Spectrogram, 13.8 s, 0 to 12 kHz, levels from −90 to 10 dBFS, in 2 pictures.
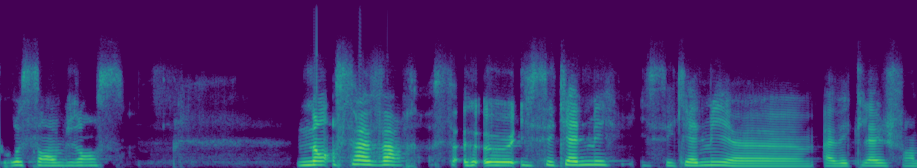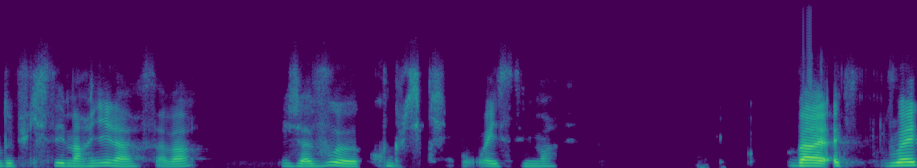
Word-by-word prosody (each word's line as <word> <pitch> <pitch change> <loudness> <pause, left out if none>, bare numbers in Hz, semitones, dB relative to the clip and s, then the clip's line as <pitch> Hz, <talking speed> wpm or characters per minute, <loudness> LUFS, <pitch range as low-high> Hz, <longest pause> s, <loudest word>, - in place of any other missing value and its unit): grosse 235 +1 -2
ambiance. 220 +1 -3 1.3
Non, 255 +2 +6
ça 285 +1 +5
va 260 0 +6
r - - -17 0.3
heu, - - +1 0.2
heu, - - +5
il 225 - -6
s'est 240 +3 -5
calmé. 260 0 +3 0.2
Il 210 - -21
s'est 205 +1 -11
calmé, 225 +1 0
heu, 175 -2 -2
avec 185 0 -4
l'âge, 200 -1 -1
enfin 185 -1 -11
depuis 180 -1 -10
qu'il - - -15
s'est 200 - -5
marié, 185 +3 -5
là, 170 -3 -4
ça - - -14
va. 180 - -7 0.6
J'avoue, 180 +3 -4
heu, 175 -5 +1
compliq 195 -3 -14 0.4
ouais, 180 - -7
il - - -13
s'est 175 0 -20
ma 175 +1 -13 1.7
Bah 195 -2 +8 0.5
ouais 220 +3 +5
200 Hz, 150 wpm, -20 LUFS, 180-230 Hz, 1.7 s, Bah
